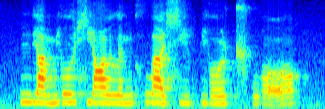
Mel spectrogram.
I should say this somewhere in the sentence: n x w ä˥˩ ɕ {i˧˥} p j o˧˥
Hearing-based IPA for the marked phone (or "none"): i˧˥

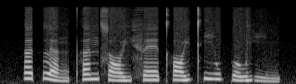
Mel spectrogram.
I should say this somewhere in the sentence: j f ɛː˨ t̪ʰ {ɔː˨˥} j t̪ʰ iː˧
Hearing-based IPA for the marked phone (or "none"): ɔː˨˥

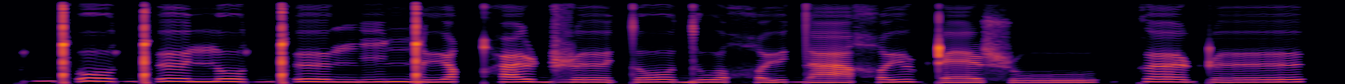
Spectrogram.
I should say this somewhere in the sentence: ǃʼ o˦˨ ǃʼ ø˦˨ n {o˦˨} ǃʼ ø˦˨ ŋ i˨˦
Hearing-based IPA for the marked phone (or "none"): o˦˨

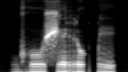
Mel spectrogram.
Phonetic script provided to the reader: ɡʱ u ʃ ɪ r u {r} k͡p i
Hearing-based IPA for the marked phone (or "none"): none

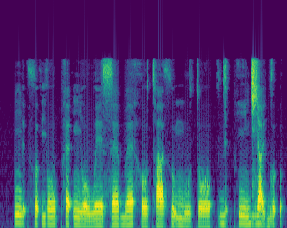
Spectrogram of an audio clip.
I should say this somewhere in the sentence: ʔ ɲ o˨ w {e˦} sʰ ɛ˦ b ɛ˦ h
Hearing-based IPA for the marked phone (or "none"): e˨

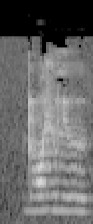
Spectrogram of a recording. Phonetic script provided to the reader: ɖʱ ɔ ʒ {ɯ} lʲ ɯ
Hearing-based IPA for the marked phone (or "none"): u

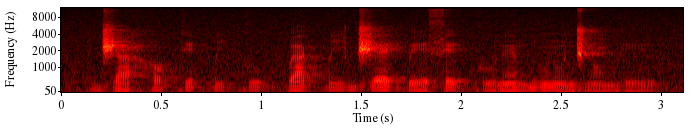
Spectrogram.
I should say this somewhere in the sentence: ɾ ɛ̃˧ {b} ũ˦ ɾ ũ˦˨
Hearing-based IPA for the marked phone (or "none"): b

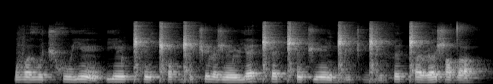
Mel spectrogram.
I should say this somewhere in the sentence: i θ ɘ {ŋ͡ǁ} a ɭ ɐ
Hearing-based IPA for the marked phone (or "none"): ǁ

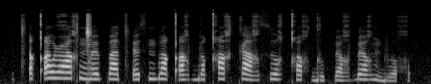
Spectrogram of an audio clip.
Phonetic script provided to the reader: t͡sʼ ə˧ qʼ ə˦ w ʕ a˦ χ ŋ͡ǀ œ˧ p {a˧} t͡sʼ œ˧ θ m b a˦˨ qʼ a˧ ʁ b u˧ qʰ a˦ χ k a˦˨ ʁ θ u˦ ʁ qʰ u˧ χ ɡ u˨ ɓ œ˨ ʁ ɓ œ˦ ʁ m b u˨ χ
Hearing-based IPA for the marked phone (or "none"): a˧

